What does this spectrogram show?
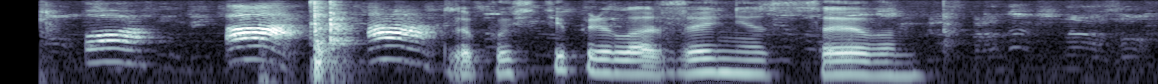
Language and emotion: Russian, neutral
